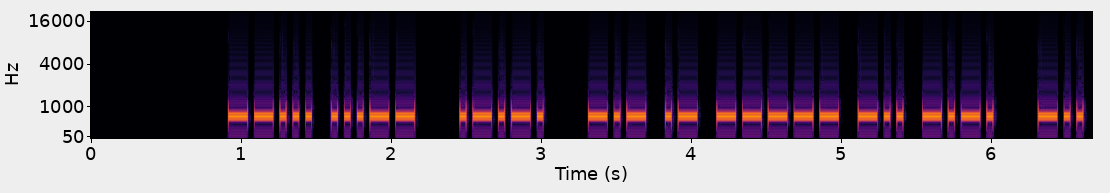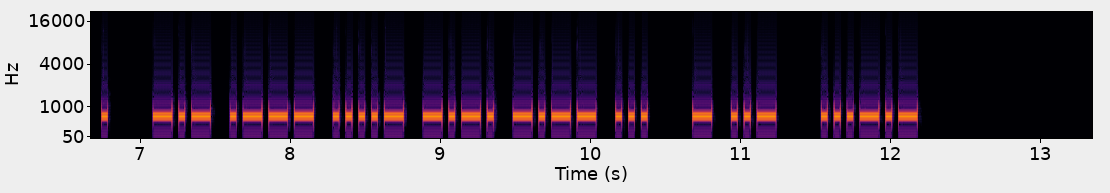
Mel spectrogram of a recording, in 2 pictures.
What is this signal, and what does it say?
Morse code, heard as a keyed tone, about 27 wpm, 700 Hz. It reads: 73 <AR> KA0DC DE KJ4CYS TU <SK>
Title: K1USN SST QSO Practice 28wpm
